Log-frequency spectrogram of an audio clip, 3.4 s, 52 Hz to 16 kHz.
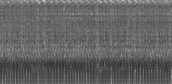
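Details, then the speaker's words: Honda CB250 bobber after carb and electrics work: steady, even thrum at idle with no misses, knocks or exhaust blows, exhaust sealed; normal healthy idle. "wow that sounds really healthy to me at the moment think our um extra extra extra expensive fix may have done the job there"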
